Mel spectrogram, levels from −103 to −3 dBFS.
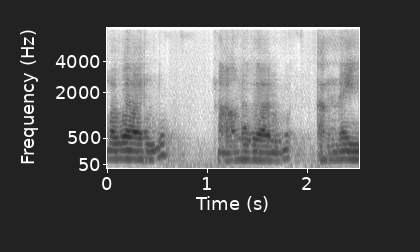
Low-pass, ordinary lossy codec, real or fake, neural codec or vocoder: none; none; fake; codec, 16 kHz, 1 kbps, FreqCodec, smaller model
